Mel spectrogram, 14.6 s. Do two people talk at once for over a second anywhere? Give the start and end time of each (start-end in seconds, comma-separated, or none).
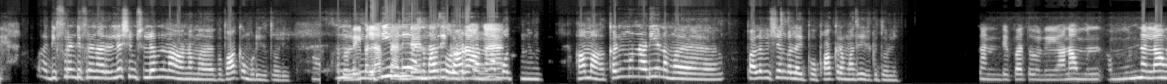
4.3-6.1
